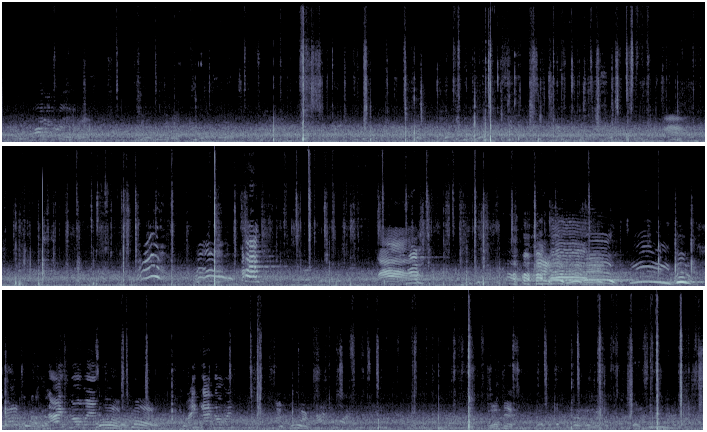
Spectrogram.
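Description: Tennis balls hit by rackets and bouncing on an outdoor hard court, heard as sharp single pops every few seconds through a rally. People's voices call out for a few seconds near the middle.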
